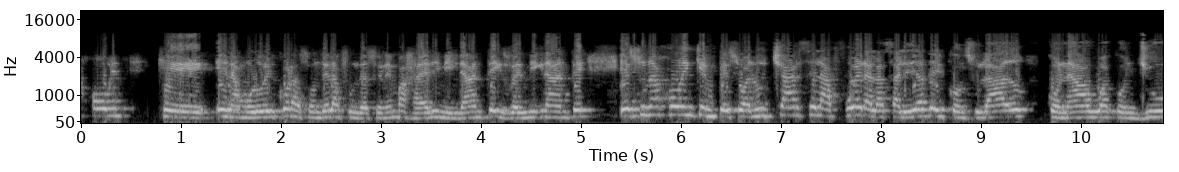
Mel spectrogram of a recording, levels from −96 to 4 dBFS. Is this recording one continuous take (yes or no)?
yes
